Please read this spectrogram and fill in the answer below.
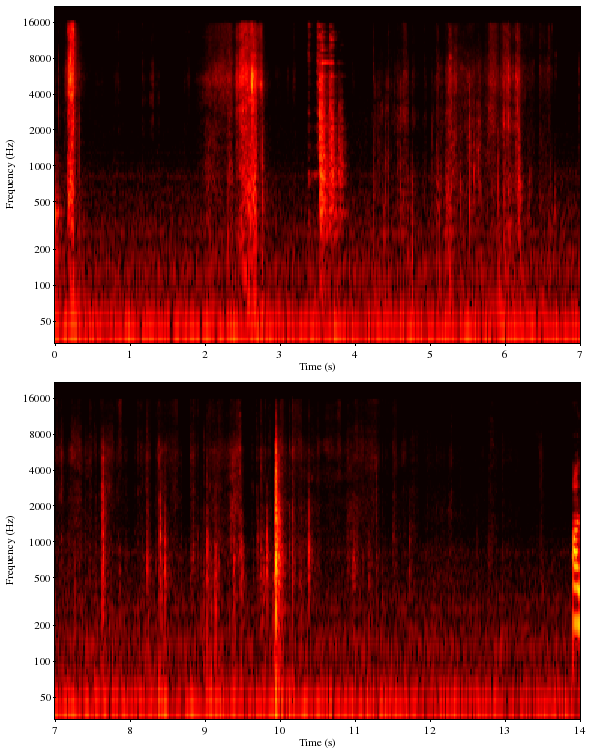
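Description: A paper envelope being slit open with a letter opener, the tear loudest about two seconds in with a shorter one just after. Then the folded paper ballot is drawn out and unfolded, with soft paper rustling and a few light taps.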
